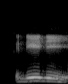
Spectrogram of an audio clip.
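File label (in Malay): "kedidi", Malay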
